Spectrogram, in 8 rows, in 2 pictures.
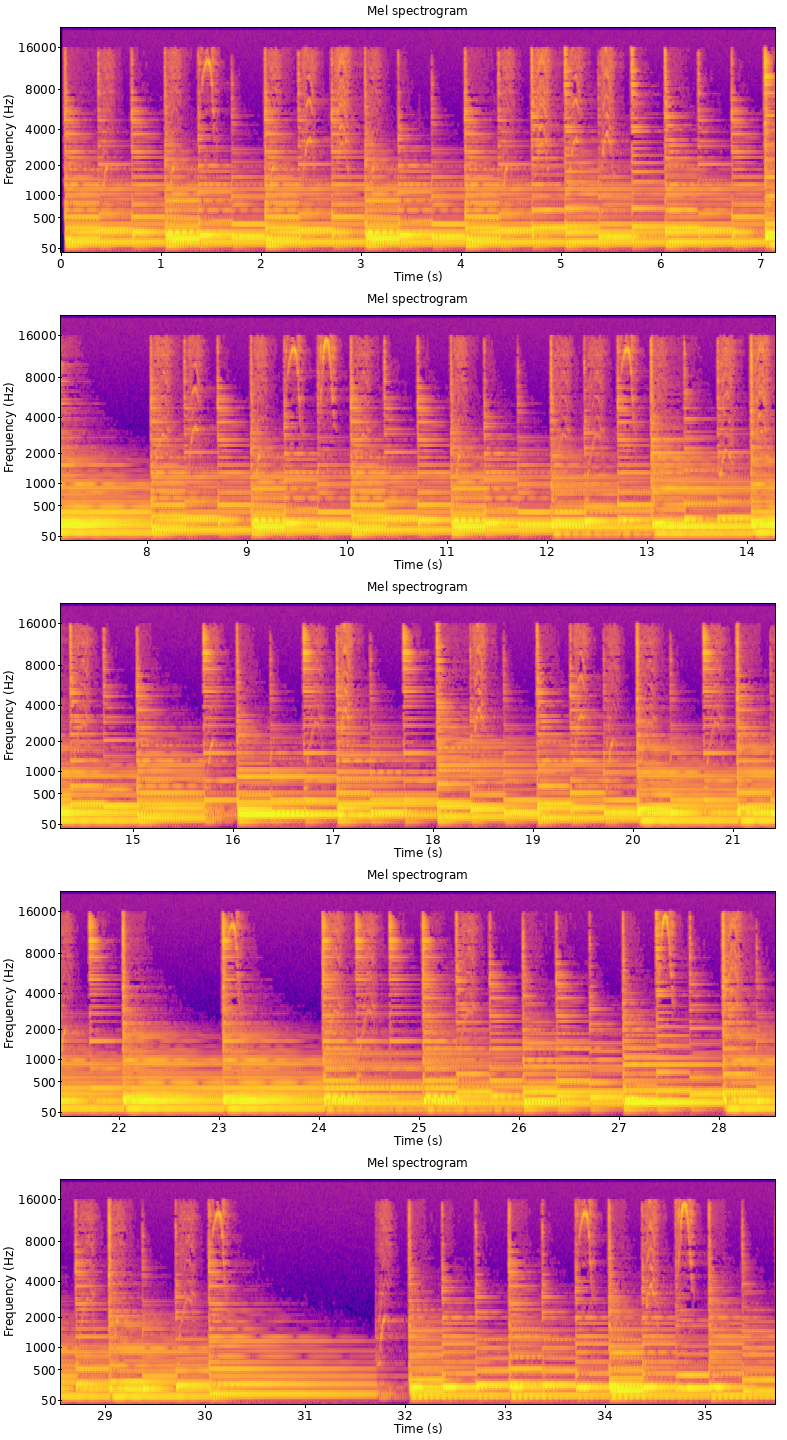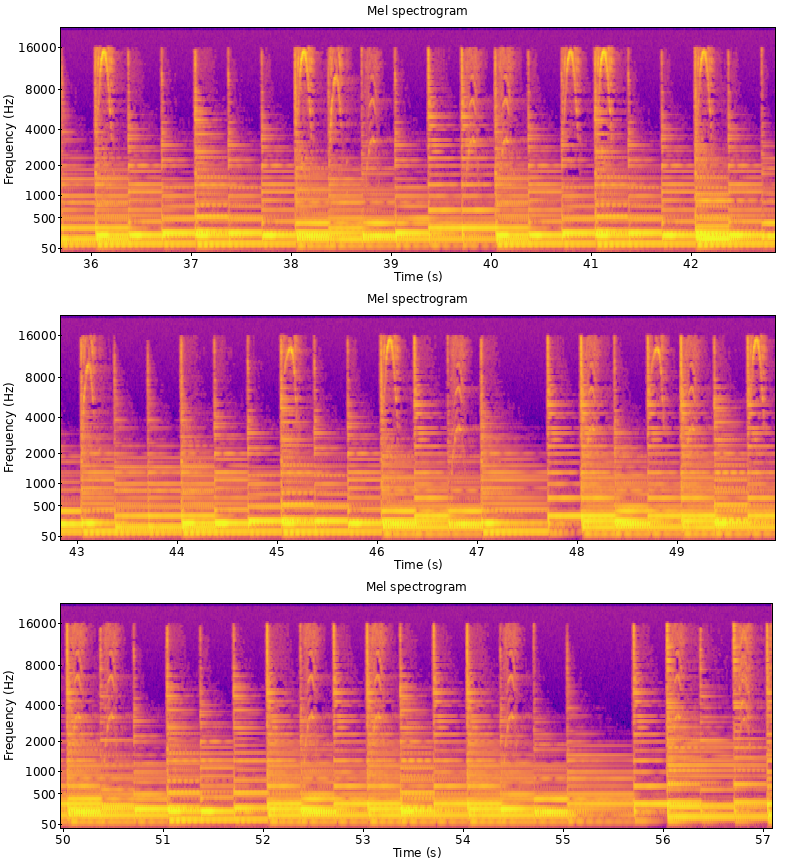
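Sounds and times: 
guitar lullaby: 0.0 - 57.0.

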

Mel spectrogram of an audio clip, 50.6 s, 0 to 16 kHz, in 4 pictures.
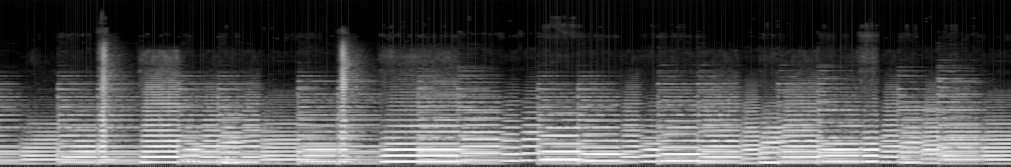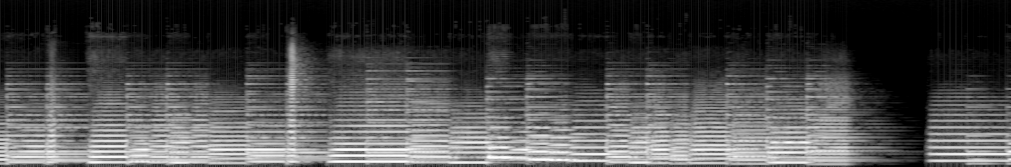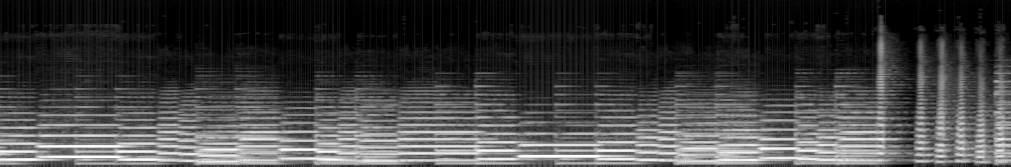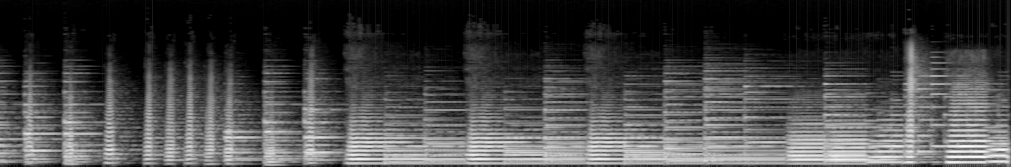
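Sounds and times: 
tuba playing a classical piece: 0.2 - 23.7, 24.3 - 50.5.

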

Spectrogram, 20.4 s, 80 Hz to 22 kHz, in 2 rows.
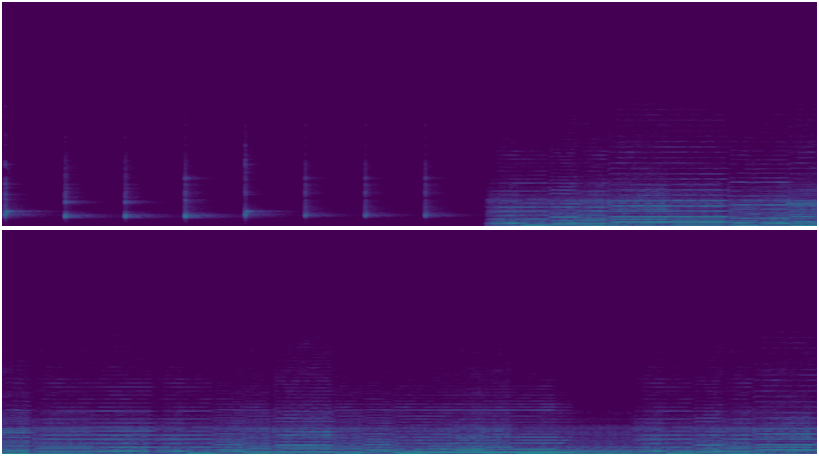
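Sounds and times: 
string trio playing a farewell song: 6.1 - 20.3.

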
